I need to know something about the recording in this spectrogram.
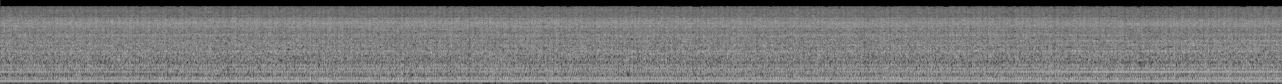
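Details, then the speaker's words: Grinder run as a load through a new inverter powered by a repaired wind turbine and batteries in freezing cold: a steady high-pitched electric whine at one even speed, no surging or bogging; it runs smoothly. "yeah it's pretty quiet doing the rattle of the chain that's about it"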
